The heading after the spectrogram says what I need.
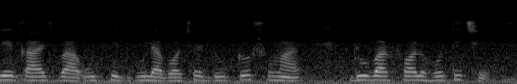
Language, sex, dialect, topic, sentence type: Bengali, female, Western, agriculture, statement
